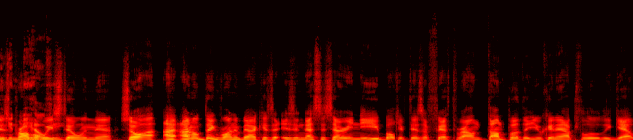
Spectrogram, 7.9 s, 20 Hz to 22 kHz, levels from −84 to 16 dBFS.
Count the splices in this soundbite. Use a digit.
2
